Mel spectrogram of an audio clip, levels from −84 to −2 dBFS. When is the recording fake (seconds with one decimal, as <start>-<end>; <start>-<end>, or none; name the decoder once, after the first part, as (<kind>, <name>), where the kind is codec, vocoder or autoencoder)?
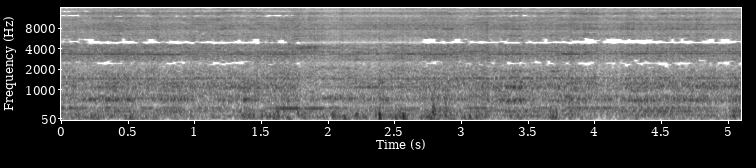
1.8-2.7 (codec, SNAC)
